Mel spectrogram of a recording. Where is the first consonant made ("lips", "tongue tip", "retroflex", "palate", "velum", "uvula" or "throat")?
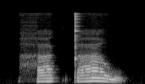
throat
